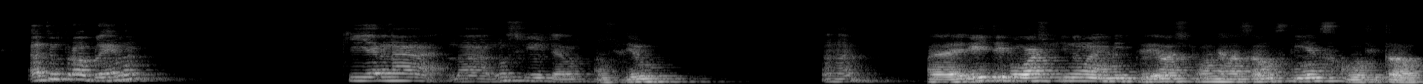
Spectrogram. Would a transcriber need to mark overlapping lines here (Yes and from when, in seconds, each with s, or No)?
No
